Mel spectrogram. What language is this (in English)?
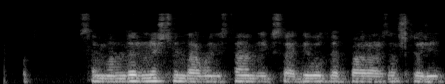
Pashto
